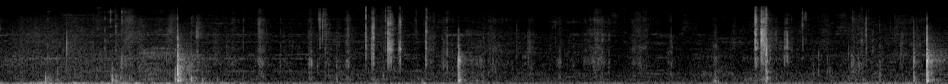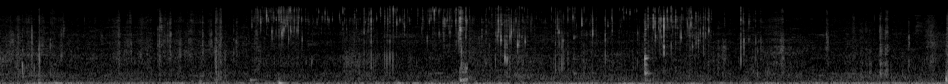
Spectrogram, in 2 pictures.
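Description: Water sprinkling from a watering can's rose onto soil in a plastic seedling tray, pattering for several seconds in the second half. Scattered sharp knocks and clicks of handling come earlier and are the loudest sounds.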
